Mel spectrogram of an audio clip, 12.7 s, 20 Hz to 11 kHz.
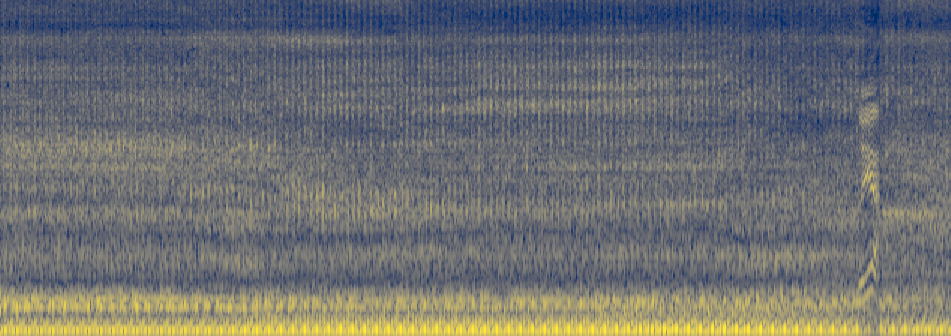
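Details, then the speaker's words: Diesel truck at 251,000 miles idling, exhaust note heard: steady, even idle with a deep exhaust and regular beat about three per second; owner notes a worn throwout bearing, but idle is normal. "And it does have a worn throwout bearing as well, but idle's good and everything. I'll let you guys hear that exhaust."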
